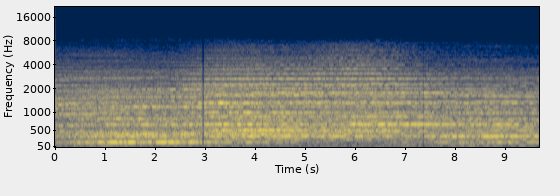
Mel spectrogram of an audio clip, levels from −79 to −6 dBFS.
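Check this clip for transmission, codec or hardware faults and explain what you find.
Two short concealed packet losses: at 2.92 to 2.98 s about 40 ms never arrived, and at 7.34 to 7.38 s about 20 ms. The receiver extrapolated the preceding sound across each gap and blended it back, leaving a brief smear or wobble.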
